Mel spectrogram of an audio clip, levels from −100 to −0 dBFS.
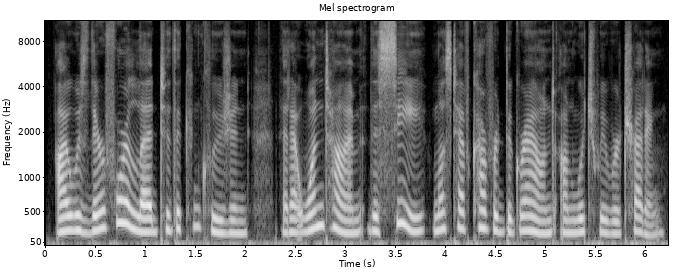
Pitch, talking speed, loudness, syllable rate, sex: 215 Hz, 220 wpm, -16 LUFS, 5.9 syllables/s, female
